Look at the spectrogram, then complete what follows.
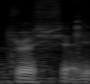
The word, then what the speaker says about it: Drishya: even call it Prakriti actually, or Drashtra, or Drishya actually. Okay, D-R-Y-S-A. Yeah, that's Drishya, yeah.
